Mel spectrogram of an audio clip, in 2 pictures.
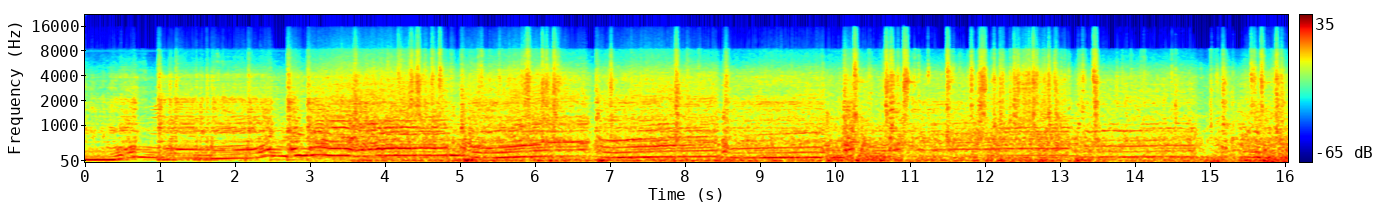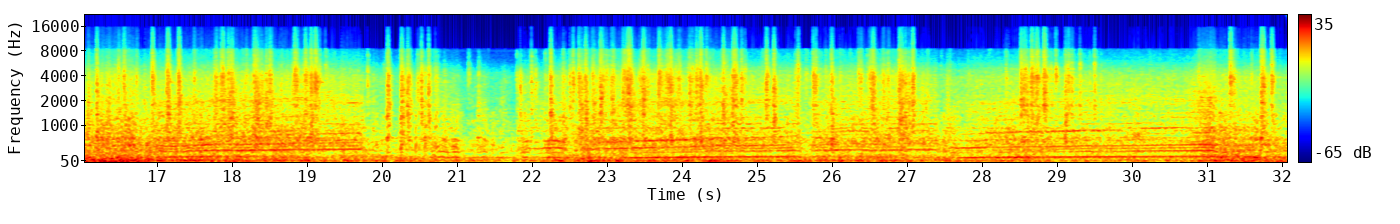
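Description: Mitsubishi Lancer Evolution IX rally car's turbocharged four-cylinder launching from the stage start and accelerating hard through the gears, engine pitch climbing and dropping back at each upshift, heard from inside the cabin. Gravel clatters against the underbody throughout.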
